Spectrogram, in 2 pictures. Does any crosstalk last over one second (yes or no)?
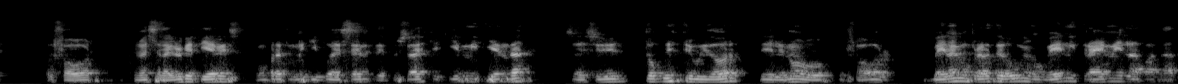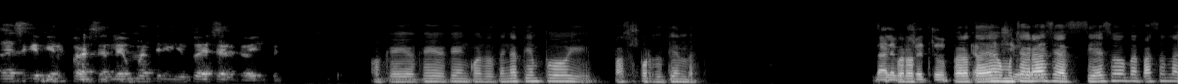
yes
